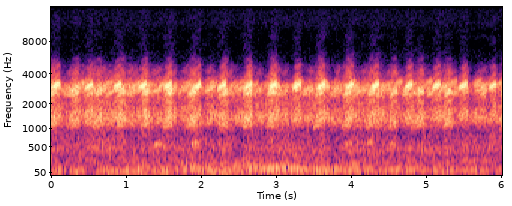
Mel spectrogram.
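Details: Frogs in full chorus on a summer night, clear rhythmic croaks rising and falling in regular swells about three times per second, with a few deeper notes beneath.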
